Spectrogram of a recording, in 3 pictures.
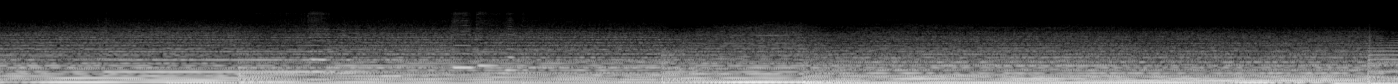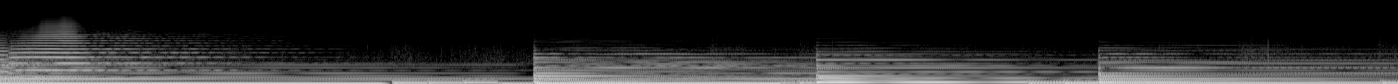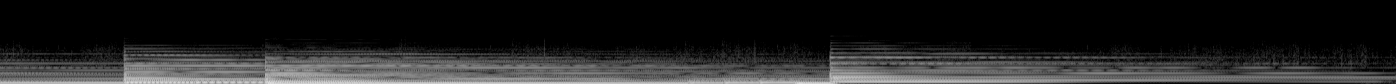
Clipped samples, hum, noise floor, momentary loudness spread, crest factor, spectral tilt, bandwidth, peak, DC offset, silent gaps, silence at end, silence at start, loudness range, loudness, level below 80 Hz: under 0.1%; none; -40 dBFS; 12 LU; 14 dB; -10 dB/octave; 5.6 kHz; 0 dBFS; under 0.1%; none; 0.9 s; 0 s; 10 LU; -16 LUFS; -18 dBFS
